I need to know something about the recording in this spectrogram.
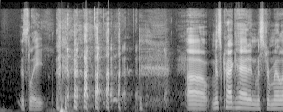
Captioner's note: laughing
